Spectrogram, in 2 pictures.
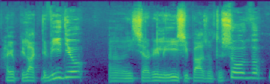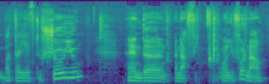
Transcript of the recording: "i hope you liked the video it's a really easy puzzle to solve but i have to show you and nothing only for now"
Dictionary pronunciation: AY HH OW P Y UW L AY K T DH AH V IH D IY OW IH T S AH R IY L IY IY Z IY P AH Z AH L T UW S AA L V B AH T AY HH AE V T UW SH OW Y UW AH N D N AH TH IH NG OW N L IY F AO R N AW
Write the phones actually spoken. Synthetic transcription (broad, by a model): AY HH OW P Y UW L AY K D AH V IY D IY OW IH T S AH R IY L IY IY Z IY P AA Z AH L T UW S AA L V B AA T AY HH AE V T UW SH OW Y UW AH N D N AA F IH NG OW N L IY F AO R N AW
